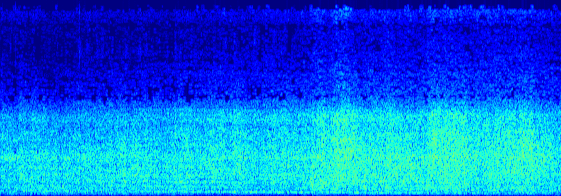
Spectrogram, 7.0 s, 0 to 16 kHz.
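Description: Blue 81-717-type metro train pulling into the station: rail and running rumble growing louder as it nears, with a steady whine that slowly drops in pitch as it slows.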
